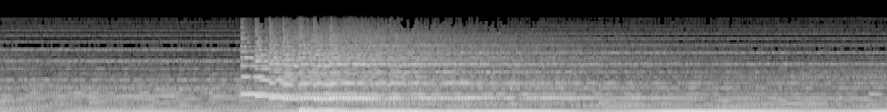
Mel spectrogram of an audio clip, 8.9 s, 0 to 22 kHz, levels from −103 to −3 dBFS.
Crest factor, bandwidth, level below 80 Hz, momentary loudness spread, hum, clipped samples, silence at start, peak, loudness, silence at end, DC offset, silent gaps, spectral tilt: 16 dB; 10 kHz; -24 dBFS; 13 LU; none; under 0.1%; 0 s; -6 dBFS; -24 LUFS; 0 s; under 0.1%; none; -5.5 dB/octave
